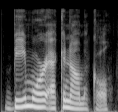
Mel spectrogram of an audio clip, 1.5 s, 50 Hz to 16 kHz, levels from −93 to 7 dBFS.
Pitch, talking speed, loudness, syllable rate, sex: 195 Hz, 120 wpm, -13 LUFS, 5.2 syllables/s, female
